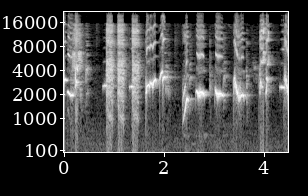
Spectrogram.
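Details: Greater green leafbird in lively gacor song packed with isian fill-in phrases, played to prompt lazy birds to sing: sharp chirps and squawky bursts alternating with clear whistled slurs that rise and fall, delivered in rapid uneven notes.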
